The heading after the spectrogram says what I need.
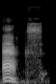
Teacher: a lot of people say axe, and that happens because that ks sound, that x sound, well, that's very common in English, but sk isn't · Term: metathesis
